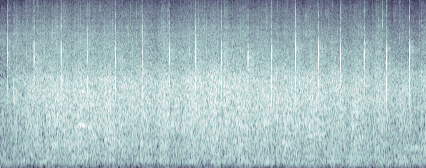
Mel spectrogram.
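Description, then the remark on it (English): An audience at a school concert applauds steadily for several seconds, a dense wash of clapping with a few sharper individual claps standing out at a regular beat, moderately loud and without any voices. “So once again, huge round of applause for all of our faculty.”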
